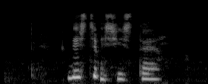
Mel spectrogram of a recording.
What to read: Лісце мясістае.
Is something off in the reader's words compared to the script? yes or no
no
